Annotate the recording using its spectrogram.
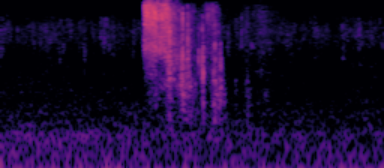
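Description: A paper page rustles as it turns.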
